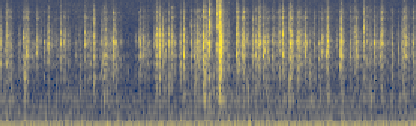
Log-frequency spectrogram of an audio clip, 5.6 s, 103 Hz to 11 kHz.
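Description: Fingertips of both hands type continuously on a black full-size plastic computer keyboard, producing a dense, steady stream of short, bright clicks and clacks centered around 2 kHz. Each keystroke dies away almost at once, over a constant low hum.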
